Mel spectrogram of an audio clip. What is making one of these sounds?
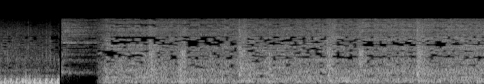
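Waves break and wash in the sea.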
